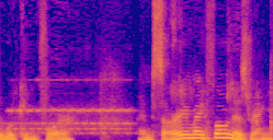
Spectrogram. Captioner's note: phone ringing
